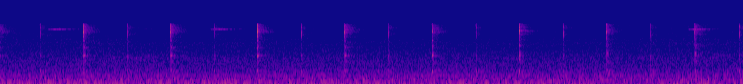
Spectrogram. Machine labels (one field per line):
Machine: valve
